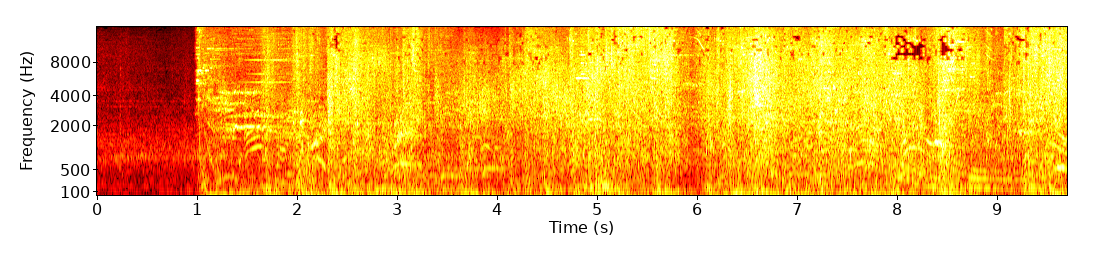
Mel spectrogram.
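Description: Magic blasts and clashing bursts crackle in a fast fight.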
